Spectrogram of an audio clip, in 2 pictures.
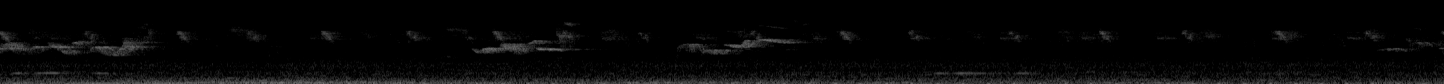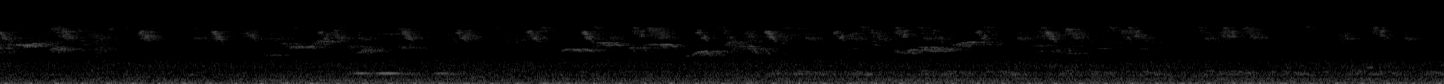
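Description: Forest birds chirping, with short scattered calls, over a high, steady pulsing call that repeats about two or three times a second throughout. A low rumble sits underneath and is strongest in the first few seconds.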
